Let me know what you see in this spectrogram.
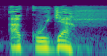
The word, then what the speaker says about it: acullá: Vamos a hablar de la palabra acullá. – Acullá, con doble L y acento L, en la A. – Con doble L y con acento en la A, en la última A.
